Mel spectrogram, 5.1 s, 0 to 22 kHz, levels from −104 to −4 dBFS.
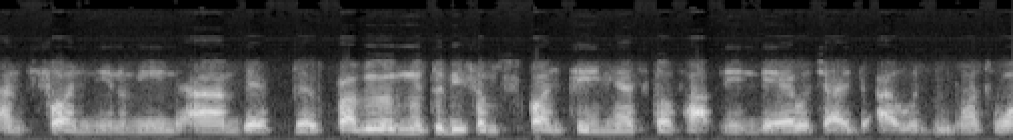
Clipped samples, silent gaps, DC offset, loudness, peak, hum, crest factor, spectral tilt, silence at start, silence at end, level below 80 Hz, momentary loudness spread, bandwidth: under 0.1%; none; under 0.1%; -26 LUFS; -8 dBFS; none; 18 dB; -5.5 dB/octave; 0 s; 0 s; -72 dBFS; 6 LU; 7.4 kHz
